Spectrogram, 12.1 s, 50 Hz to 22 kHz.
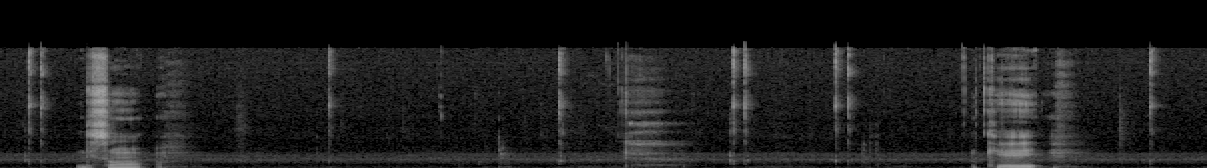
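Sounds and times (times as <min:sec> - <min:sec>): low background hiss: 0:00.0 - 0:12.0
computer mouse clicks: 0:00.2 - 0:00.6, 0:03.2 - 0:03.4, 0:05.5 - 0:05.8, 0:07.2 - 0:07.6, 0:08.3 - 0:08.8, 0:11.4 - 0:11.7.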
